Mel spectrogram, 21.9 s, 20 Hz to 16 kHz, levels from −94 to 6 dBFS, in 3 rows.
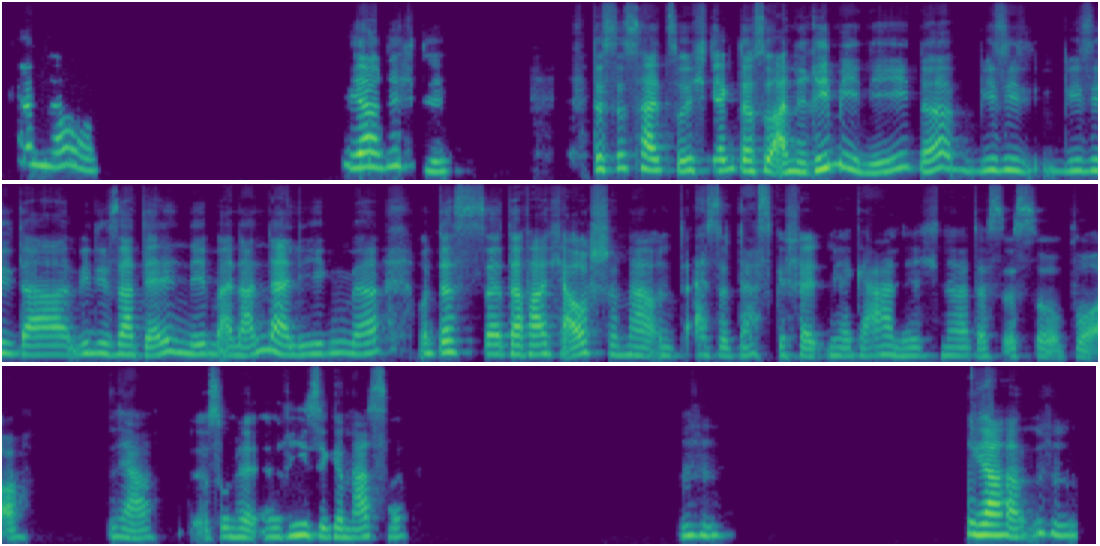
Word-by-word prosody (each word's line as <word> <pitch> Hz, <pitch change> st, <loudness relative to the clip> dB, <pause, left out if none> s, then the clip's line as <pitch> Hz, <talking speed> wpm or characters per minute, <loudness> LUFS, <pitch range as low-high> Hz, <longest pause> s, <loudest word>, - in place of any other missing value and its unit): Genau. 320 Hz, -7 st, +1 dB, 1.7 s
Ja, 295 Hz, +1 st, +8 dB
richtig! 285 Hz, -9 st, -2 dB, 0.9 s
Das 250 Hz, -1 st, +2 dB
ist 275 Hz, 0 st, -2 dB
halt 235 Hz, -1 st, +6 dB
so. 210 Hz, -, 0 dB
Ich 225 Hz, 0 st, +1 dB
denke 225 Hz, +2 st, +3 dB
da 220 Hz, -2 st, +5 dB
so 225 Hz, -, +3 dB
an 210 Hz, -, +6 dB
Rimini, 235 Hz, -, +2 dB
ne, 250 Hz, +6 st, +2 dB
wie 235 Hz, +3 st, -1 dB
sie 235 Hz, 0 st, -2 dB
wie 220 Hz, -1 st, -5 dB
sie 220 Hz, -1 st, -2 dB
da 185 Hz, -1 st, 0 dB
wie 215 Hz, -, -2 dB
die 210 Hz, -1 st, -2 dB
Sardellen 190 Hz, +4 st, 0 dB
nebeneinander 200 Hz, +4 st, 0 dB
liegen, 205 Hz, +4 st, -5 dB
ne? 215 Hz, +4 st, -2 dB, 0.2 s
Und 215 Hz, +1 st, -5 dB
das 230 Hz, 0 st, +2 dB
da 195 Hz, -1 st, +3 dB
war 195 Hz, 0 st, +5 dB
ich 195 Hz, -, -3 dB
auch 215 Hz, -, +3 dB
schon 190 Hz, -4 st, -6 dB
mal 170 Hz, -3 st, -3 dB
und 165 Hz, 0 st, -12 dB
also 170 Hz, -2 st, -5 dB
das 165 Hz, +1 st, -8 dB
gefällt 165 Hz, -3 st, -5 dB
mir 165 Hz, -1 st, -7 dB
gar 175 Hz, +3 st, -4 dB
nicht, 165 Hz, +1 st, -10 dB
ne? 165 Hz, 0 st, -6 dB
Das 145 Hz, -1 st, -8 dB
ist 170 Hz, -, -5 dB
so, 150 Hz, -1 st, -7 dB
boah, 170 Hz, -, -4 dB, 0.5 s
ja, 170 Hz, -2 st, -5 dB, 0.2 s
so 185 Hz, -, -5 dB
'n -, -, -3 dB
'ne 170 Hz, -3 st, -1 dB, 0.2 s
riesige 190 Hz, -4 st, +1 dB
Masse. 180 Hz, +2 st, -3 dB, 1.8 s
Mhm. 210 Hz, 0 st, -3 dB, 1.6 s
Ja. 215 Hz, -5 st, +8 dB
Mhm. 230 Hz, -5 st, -4 dB
205 Hz, 150 wpm, -23 LUFS, 180-230 Hz, 1.8 s, Ja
